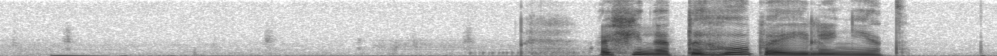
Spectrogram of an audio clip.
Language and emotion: Russian, neutral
